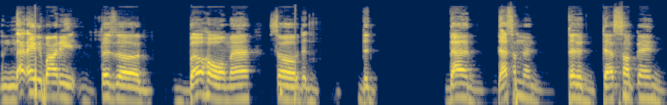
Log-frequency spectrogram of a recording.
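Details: Stuttering in an adult man who has stuttered for as long as he can remember.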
